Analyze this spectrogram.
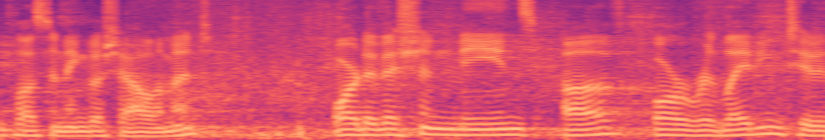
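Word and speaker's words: Ordovician: Orivision.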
